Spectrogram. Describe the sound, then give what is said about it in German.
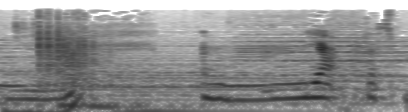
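Dice, rolled for an animal-lore check, clatter and tumble across a hard surface in a few quick bursts of clicks, while a voice murmurs softly underneath. “Ich würfel mal auf.”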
